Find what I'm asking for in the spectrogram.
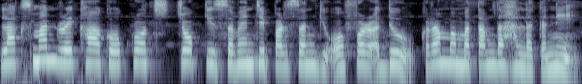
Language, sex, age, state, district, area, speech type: Manipuri, female, 45-60, Manipur, Chandel, rural, read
